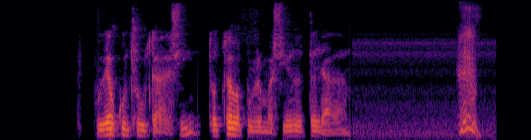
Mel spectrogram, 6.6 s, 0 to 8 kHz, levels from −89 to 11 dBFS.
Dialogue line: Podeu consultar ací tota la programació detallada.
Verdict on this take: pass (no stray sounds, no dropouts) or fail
fail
